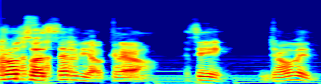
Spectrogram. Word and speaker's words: Djokovic: Djokovic, ¿cómo se pronuncia? Tú se sabías a saber. – Djokovic. – Djokovic.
